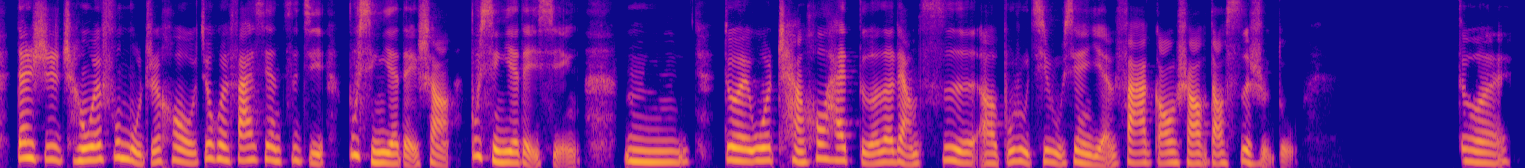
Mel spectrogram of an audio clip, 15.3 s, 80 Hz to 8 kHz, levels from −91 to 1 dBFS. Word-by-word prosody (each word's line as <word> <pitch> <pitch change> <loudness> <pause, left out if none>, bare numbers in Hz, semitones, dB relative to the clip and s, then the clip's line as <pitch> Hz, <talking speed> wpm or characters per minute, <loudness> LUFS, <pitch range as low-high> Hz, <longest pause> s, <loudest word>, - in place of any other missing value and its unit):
但 260 +1 +5
是 235 -3 -1
成 215 0 +2
为 230 +1 +6
父 270 +2 -2
母 220 -9 +3
之 185 +5 -3
后， 200 -5 -1
就 250 +8 -2
会 240 -2 +2
发 220 +1 +1
现 225 -2 -1
自 205 +2 -8
己 170 -5 -3 0.2
不 315 -1 +2
行 185 -10 +3
也 170 -2 +4
得 - - -2
上， - - -1 0.2
不 300 -1 0
行 205 -8 +4
也 185 -1 +4
得 - - -2
行。 - - -7 0.5
嗯， 190 -1 +1 0.3
对， 220 -3 +5
我 215 +2 +4
产 200 -3 -1
后 250 +7 -1
还 220 -2 +1
得 180 -6 -3
了 190 +1 +1
2 170 -5 -1
次， 200 -1 -1
呃， 170 0 -1
哺 190 - -3
乳 200 -3 0
期 175 +4 -4
乳 175 -5 -1
腺 175 -1 0
炎， 145 +1 -3
发 180 +2 +1
高 175 0 -2
烧 170 -1 +1
到 160 - -2
40 175 -1 -2
度。 - - -13 1.6
对。 190 -2 -2
195 Hz, 180 characters per minute, -23 LUFS, 180-225 Hz, 1.6 s, 为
